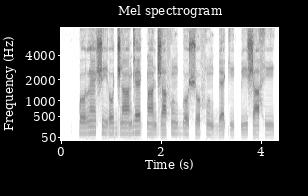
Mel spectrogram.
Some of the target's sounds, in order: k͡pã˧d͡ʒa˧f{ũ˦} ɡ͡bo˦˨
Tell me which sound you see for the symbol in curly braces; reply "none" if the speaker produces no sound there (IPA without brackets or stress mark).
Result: ũ˦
